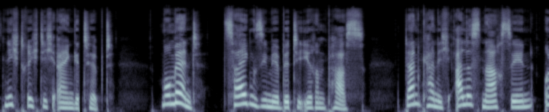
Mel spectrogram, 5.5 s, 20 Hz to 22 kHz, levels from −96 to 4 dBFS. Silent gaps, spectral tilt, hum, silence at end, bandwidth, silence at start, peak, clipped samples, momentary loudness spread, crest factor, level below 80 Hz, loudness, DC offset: none; -4 dB/octave; none; 0 s; 16.5 kHz; 0 s; -4 dBFS; under 0.1%; 8 LU; 20 dB; -54 dBFS; -24 LUFS; under 0.1%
